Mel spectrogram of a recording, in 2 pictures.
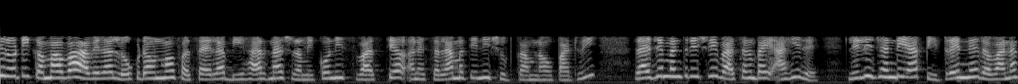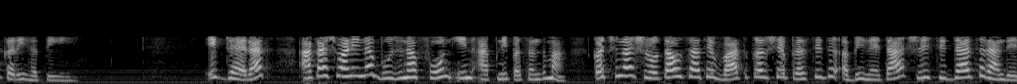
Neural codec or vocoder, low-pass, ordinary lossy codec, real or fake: none; 3.6 kHz; none; real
